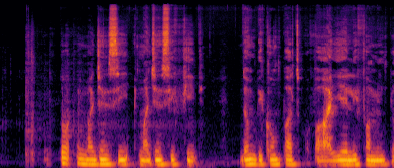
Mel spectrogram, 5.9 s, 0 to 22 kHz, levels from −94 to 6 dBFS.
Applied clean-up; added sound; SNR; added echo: neural mask model RNNoise.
